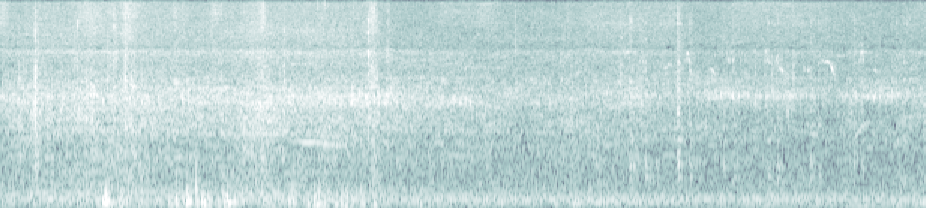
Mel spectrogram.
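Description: Steady low hum with some wind on the microphone, and a few light knocks and rustles in the first two and a half seconds.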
